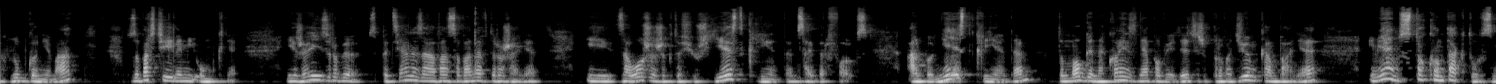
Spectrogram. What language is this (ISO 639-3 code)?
pol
